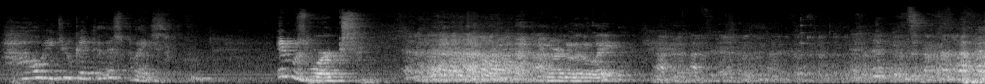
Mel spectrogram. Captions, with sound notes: How did you get to this place? It was works. [audience laughs] Learned a little late. [audience laughs]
